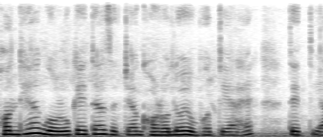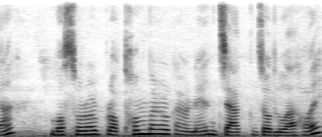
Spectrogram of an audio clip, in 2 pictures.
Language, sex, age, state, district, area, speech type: Assamese, female, 30-45, Assam, Dibrugarh, rural, spontaneous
